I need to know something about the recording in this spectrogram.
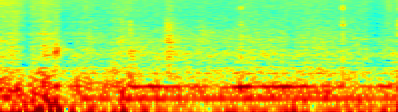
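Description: Room tone: a steady low hum with a faint hiss.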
